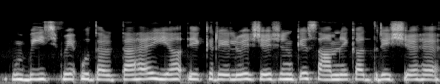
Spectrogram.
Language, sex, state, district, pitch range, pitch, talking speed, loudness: Hindi, female, Jharkhand, Palamu, 225-240 Hz, 235 Hz, 175 wpm, -10 LUFS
